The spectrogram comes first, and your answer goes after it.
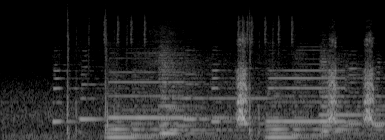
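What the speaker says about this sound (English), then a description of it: "These are nice dogs" Dogs in the video game Fire Emblem: Three Houses bark and yip in short bursts layered over a tonal game music bed, fairly close and clear.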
